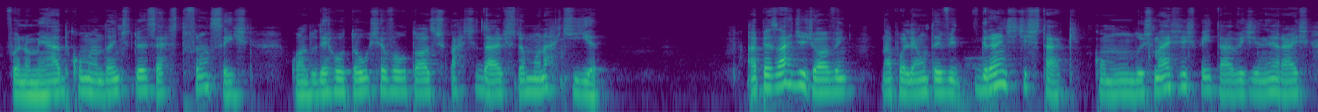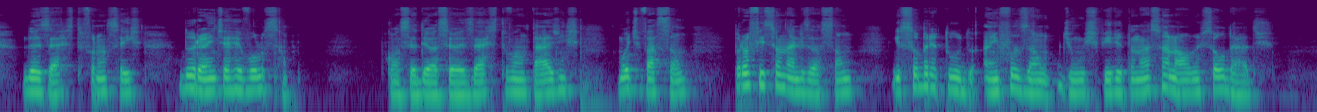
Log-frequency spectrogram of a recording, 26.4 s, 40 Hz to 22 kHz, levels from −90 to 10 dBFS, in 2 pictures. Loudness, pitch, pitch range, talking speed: -29 LUFS, 130 Hz, 120-140 Hz, 110 wpm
